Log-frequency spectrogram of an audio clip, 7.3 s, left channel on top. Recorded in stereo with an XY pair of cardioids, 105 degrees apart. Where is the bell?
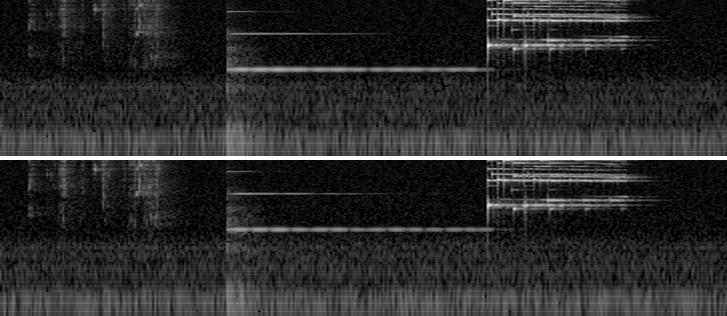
10° left, 5 m.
